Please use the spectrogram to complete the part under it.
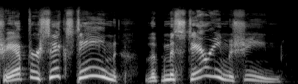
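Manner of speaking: loud, big cartoon character voice. Reading a story chapter aloud: Coach Z voice. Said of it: "perfect voice to do something like this, and that is uh, Coach Z from Homestar Runner".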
